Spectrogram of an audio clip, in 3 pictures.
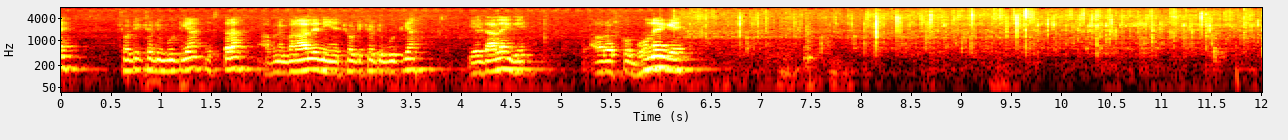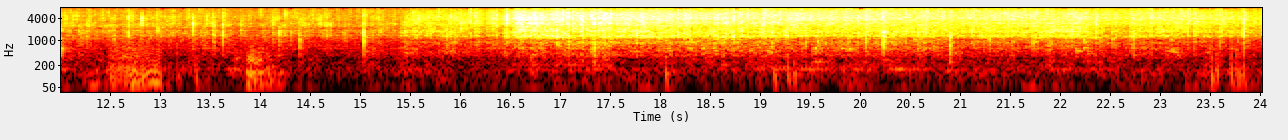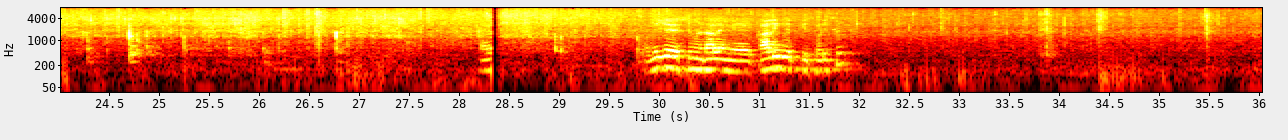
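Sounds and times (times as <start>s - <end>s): chicken and onion sizzling in oil: 0.1s - 36.0s
spatula scraping and tapping pan: 24.2s - 27.0s.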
